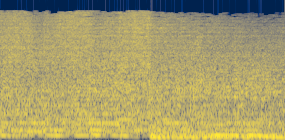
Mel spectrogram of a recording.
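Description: Loud electronic dance music from a DJ mix. The deep bass is out at first and comes back in heavily about a second in.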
